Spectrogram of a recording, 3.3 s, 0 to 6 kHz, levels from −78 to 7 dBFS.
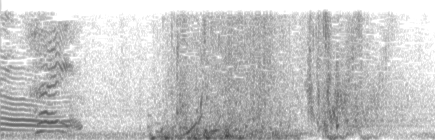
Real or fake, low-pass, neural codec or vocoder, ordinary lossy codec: real; 5.4 kHz; none; none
